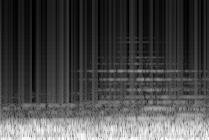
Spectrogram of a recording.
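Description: A deep, sustained blue whale call rumbles continuously, with low droning tones and faint higher harmonics rising midway, resonant and steady throughout with no talking.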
